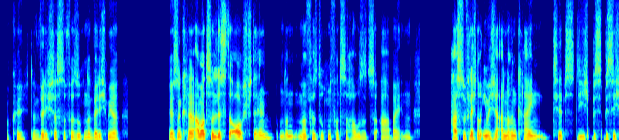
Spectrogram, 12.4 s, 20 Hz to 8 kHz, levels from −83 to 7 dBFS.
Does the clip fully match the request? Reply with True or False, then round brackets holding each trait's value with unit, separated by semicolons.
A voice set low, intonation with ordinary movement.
True (130 Hz; 3.9 semitones)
